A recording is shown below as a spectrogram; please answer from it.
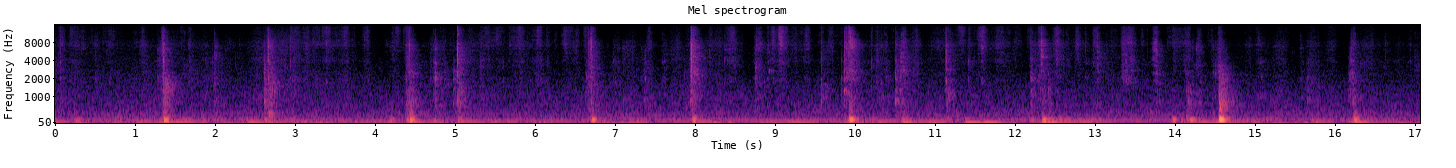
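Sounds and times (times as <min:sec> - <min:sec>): faint steady hum: 0:00.0 - 0:17.0
cards snapping and rustling: 0:06.5 - 0:11.3.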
